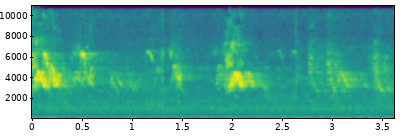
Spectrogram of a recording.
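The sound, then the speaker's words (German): Birds sing in a garden, heard from a living-room window, with bright chirping phrases repeating every second or so, over a steady low rumble of street traffic in the background. “Die Vögel im Garten, im Hintergrund rauscht die Straße.”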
